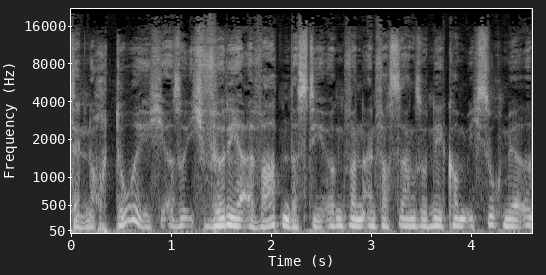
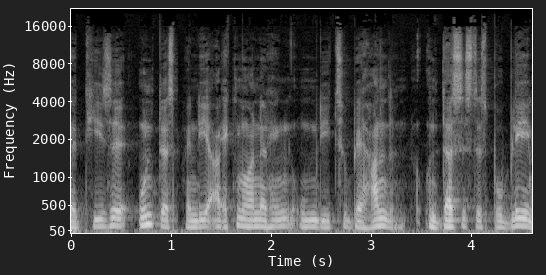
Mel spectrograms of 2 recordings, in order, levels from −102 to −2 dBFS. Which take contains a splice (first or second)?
second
